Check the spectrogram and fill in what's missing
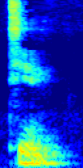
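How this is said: The vowel sounds close to an i.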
